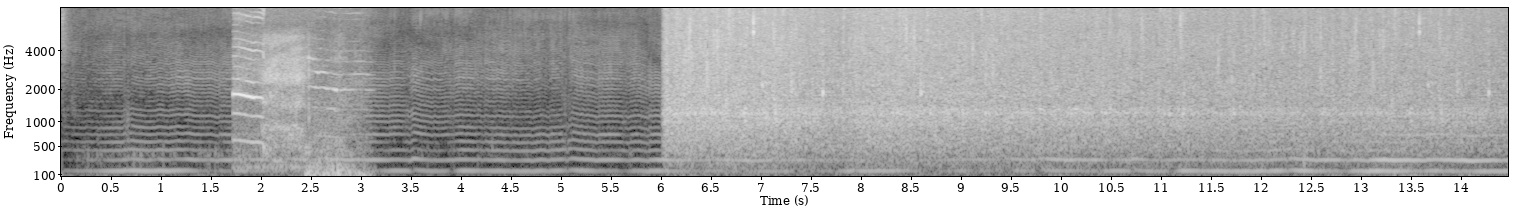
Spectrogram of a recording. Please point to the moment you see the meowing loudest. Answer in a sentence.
The loudest moment of the meowing is at 2 seconds.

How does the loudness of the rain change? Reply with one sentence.
The loudness of the rain goes down.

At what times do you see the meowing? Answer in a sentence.
The meowing can be heard from 1.7 to 3.1 s.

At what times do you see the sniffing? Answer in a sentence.
You can hear the sniffing from 1.9 to 2.5 s.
